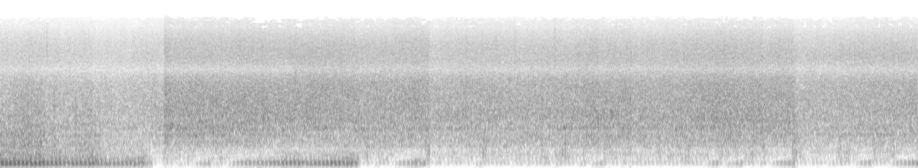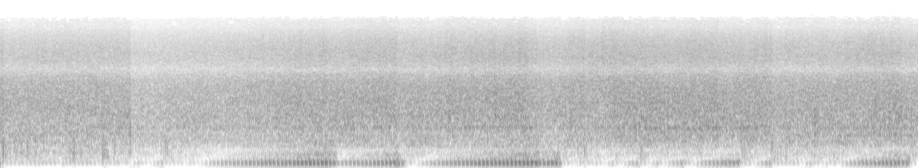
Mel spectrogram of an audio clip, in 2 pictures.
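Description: Steady hiss of heavy rain and wet road noise heard from inside an open-sided covered cart as it moves along the road. A low engine hum swells twice, once about two seconds in and again in the middle.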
